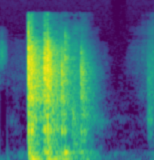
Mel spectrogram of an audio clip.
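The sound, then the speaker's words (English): Dice rolled during a tabletop role-playing game give one short, quiet rattling clatter lasting about half a second, followed by a faint tap. “You can't do jack all, but you can roll some dice of fate.”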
